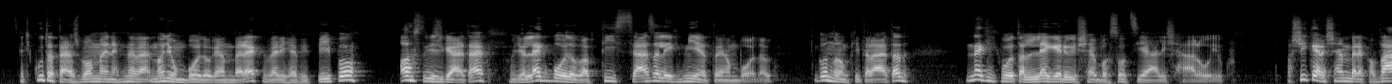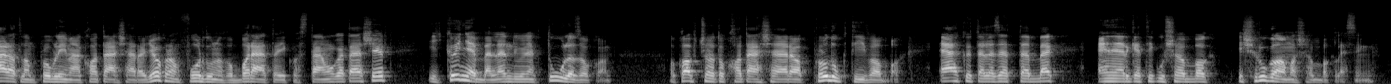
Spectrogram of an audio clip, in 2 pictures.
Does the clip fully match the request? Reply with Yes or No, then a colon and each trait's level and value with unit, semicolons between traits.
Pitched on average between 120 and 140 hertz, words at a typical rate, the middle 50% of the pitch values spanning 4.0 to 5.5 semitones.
Yes: low, 130 Hz; average, 115 wpm; average, 4.7 semitones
